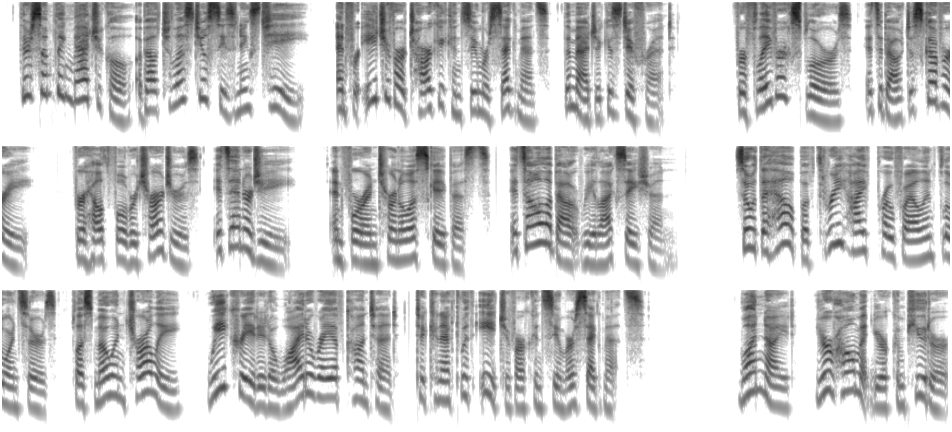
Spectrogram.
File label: Explainer Video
